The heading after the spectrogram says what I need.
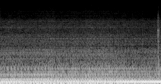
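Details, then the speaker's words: Engine holds a steady high-rev drone with no foot on the throttle, having revved to about 4,000 rpm after a throttle touch. "but as soon as you touch the throttle it would rev right up to about 4 000 rpm and shut the key off"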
